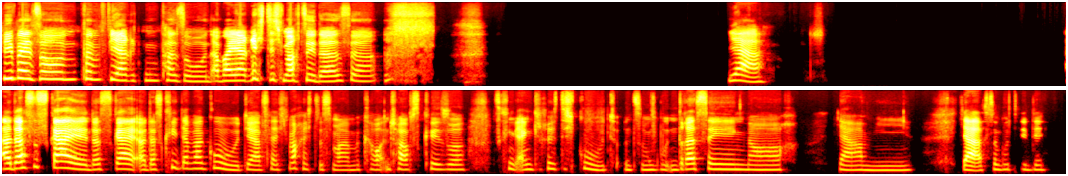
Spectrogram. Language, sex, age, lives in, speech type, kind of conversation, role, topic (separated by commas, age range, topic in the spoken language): German, female, 30-34, Germany, conversation, unstructured, none, Macht dir Kochen Spaß oder ist es für dich eher stressig?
